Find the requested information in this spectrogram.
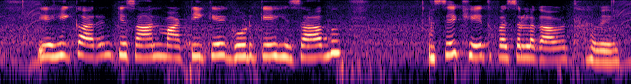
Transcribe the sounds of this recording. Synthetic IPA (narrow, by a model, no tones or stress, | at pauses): jɐɦikaːɾəɳkɪsaːnmaːʈikeɡʊɽkeɦɪsaːb | sekʰeːt̪fɐsəlːɐɡaːʋət̪ɦɐʋeː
